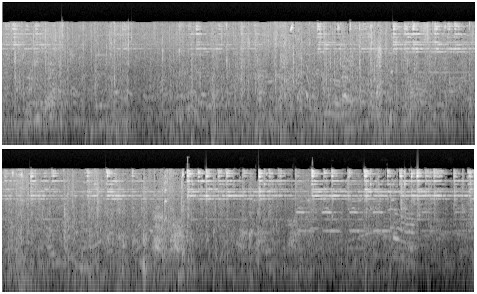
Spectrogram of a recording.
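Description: Stroller wheels roll and crunch over gravel.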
